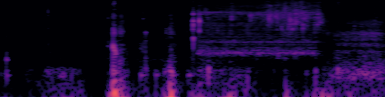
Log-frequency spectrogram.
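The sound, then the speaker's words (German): Someone bites into a small chili pepper with a few crisp crunches, then keeps chewing while a steady rushing, water-like hiss fills the rest of the moment. No one speaks. “Ich probiere jetzt mal ein kleines Stück.”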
